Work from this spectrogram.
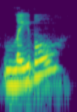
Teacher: The end of that word is more of an ul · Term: schwa sound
